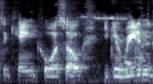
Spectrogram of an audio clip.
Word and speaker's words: Cane Corso: people pronounce it differently I just read it as Kane ta any Corso that's the way I pronounce it this is in a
